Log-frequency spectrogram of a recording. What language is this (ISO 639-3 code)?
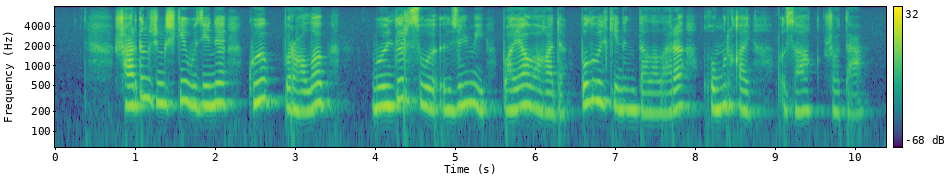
kaz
